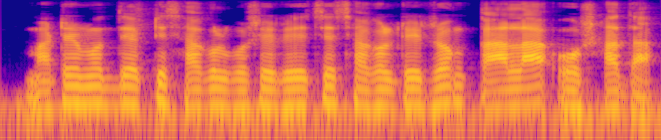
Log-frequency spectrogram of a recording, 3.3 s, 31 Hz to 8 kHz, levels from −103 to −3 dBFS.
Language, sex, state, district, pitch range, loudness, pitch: Bengali, male, West Bengal, Cooch Behar, 115-130 Hz, -18 LUFS, 120 Hz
